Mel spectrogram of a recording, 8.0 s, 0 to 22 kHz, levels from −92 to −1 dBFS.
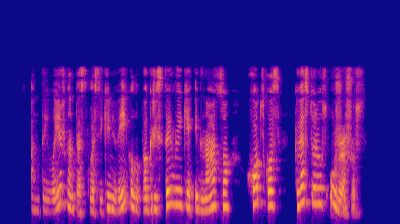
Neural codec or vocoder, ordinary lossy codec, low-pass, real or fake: none; AAC, 48 kbps; 7.2 kHz; real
